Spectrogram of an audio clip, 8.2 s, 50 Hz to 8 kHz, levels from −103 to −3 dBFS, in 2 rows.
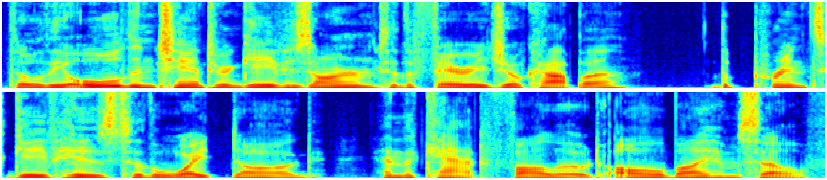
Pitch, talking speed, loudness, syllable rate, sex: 90 Hz, 190 wpm, -20 LUFS, 4.9 syllables/s, male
